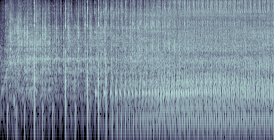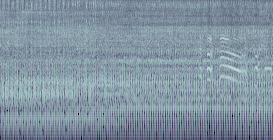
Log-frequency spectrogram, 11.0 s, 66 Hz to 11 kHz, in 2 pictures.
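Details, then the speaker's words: 1980s Onan generator after carburetor cleaned with carb cleaner, started on choke: catches after a few uneven pulls then settles into a steady even drone at constant speed; it was just clogged, kill switch works. "Oh my goodness, it works. Kill switch works. So yeah, it was just clogged up a little bit."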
